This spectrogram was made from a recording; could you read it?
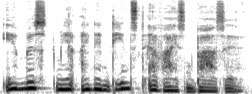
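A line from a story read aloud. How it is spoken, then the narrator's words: Hurried anxious whisper. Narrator (German): flüsterte in unruhiger Hast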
